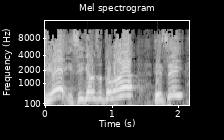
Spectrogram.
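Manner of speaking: loud, rising vindication; triumphant father. Retold or imitated. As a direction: crow it, high and loud. Father triumphant at found shoe.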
